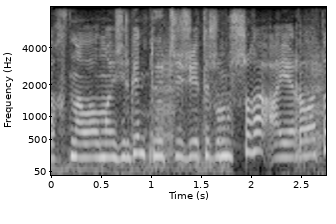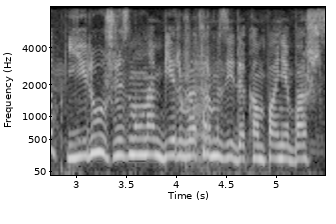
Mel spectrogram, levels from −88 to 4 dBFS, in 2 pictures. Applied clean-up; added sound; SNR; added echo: none; Fart; 16 dB; none.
